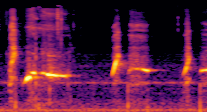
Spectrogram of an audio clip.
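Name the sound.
whistled bird call imitation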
